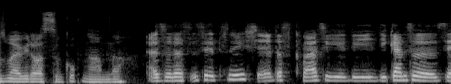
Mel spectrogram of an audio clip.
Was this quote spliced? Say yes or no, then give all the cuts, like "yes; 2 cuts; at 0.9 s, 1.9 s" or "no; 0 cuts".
yes; 1 cut; at 1.5 s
